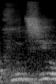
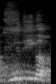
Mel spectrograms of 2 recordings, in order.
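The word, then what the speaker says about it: 굳이: 구디라고 할 때 얘가 구지로 변하잖아. 내가 구디가 구지로 발음되는 게 왜 더 편하다고 했어? 기억나는 사람? 기억나는 사람? 그 방법이 뭐랑 뭐가 좋은 방법이 비슷한데 그러면? 구디, 구지. 구디보다 구지가 발음하기 더 편해요.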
